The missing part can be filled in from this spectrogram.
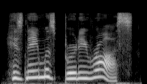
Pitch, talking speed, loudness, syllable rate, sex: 280 Hz, 205 wpm, -15 LUFS, 4.7 syllables/s, female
